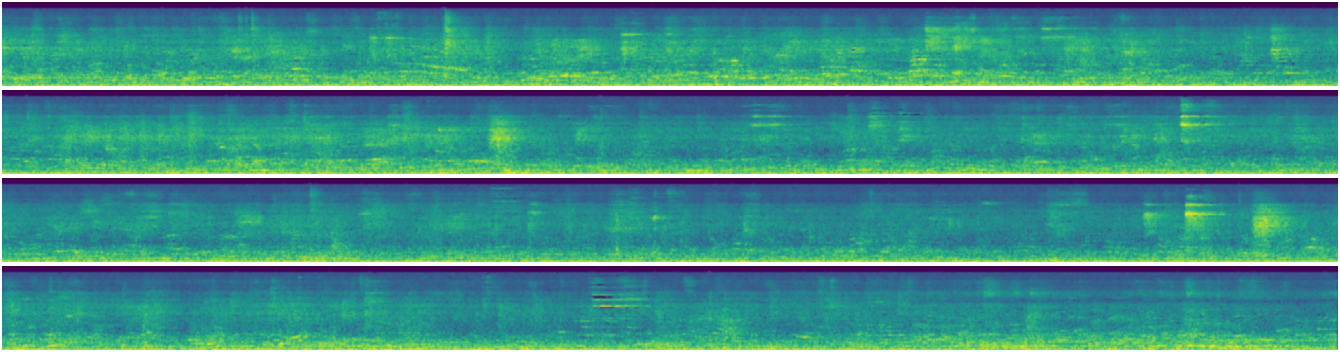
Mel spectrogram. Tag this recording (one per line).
Cruiseship
dishes
indoor
voices
field-recording
people
atmosphere
chatting
ambiance
footsteps
hall
cafeteria
ambience
laughing
soundscape
glasses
